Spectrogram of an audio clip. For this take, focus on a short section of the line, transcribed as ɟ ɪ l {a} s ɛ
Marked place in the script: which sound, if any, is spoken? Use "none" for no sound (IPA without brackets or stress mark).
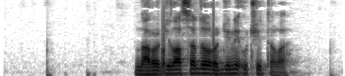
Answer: a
